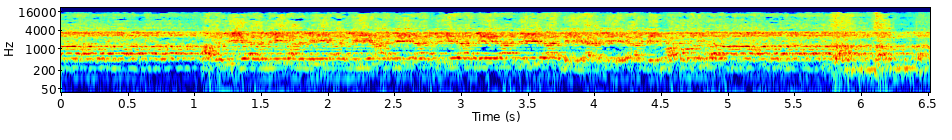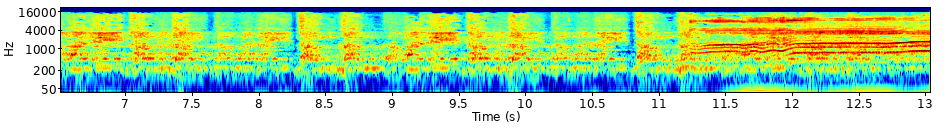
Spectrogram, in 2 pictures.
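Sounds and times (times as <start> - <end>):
backing voices: 11.2 - 13.0.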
